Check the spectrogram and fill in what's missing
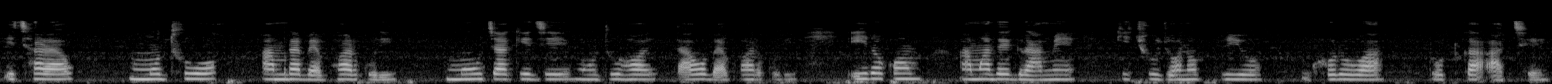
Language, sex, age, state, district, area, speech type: Bengali, female, 60+, West Bengal, Purba Medinipur, rural, spontaneous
